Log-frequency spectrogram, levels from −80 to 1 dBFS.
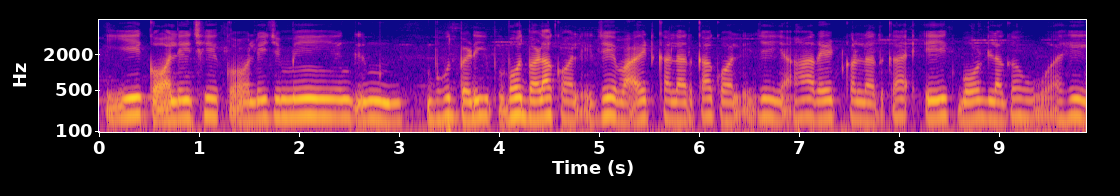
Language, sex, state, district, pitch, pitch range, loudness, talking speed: Hindi, male, Jharkhand, Jamtara, 170 Hz, 160-180 Hz, -18 LUFS, 150 wpm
